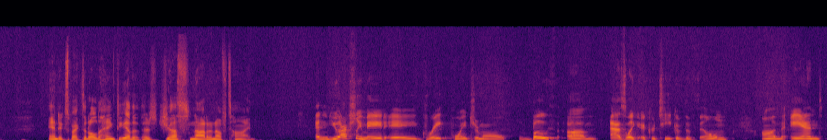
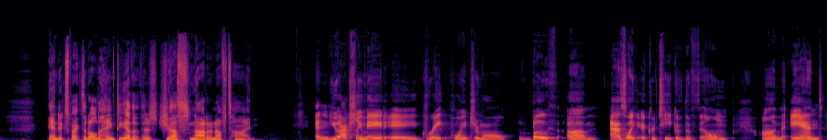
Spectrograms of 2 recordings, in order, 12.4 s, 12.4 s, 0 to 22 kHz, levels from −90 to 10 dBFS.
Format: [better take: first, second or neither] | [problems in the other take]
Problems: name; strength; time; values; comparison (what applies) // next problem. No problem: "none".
second | hiss; faint; throughout; 25 dB below the speech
